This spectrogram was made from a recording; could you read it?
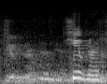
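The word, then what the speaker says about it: Hübner: but Helmuth Hubner? – Hubner, thank you.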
